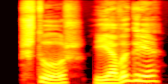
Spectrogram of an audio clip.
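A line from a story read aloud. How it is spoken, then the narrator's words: Forced cheerfulness. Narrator (Russian): преувеличенно бодро произнес Гастон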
